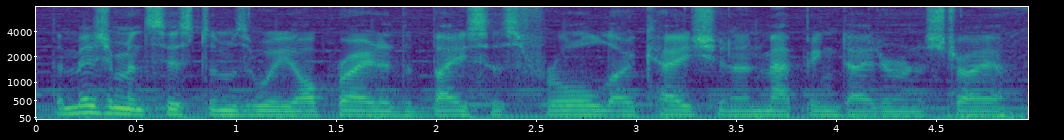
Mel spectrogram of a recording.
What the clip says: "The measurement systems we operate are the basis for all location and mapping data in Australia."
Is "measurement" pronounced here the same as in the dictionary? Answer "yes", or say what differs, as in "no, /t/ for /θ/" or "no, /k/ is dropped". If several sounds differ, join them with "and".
yes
